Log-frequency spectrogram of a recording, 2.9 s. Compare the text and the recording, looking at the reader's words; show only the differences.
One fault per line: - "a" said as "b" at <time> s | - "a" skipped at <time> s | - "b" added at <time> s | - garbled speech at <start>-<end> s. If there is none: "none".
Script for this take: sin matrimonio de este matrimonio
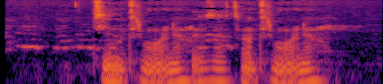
none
